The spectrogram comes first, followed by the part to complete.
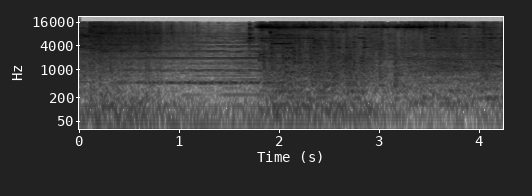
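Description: Action-film fight scene soundtrack: music mixed with crash and impact sound effects, the sound changing sharply a little under two seconds in.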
